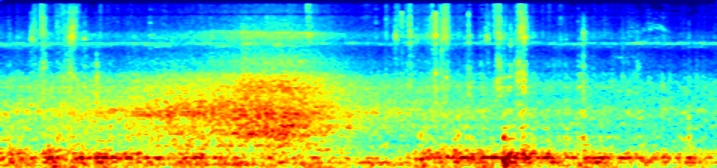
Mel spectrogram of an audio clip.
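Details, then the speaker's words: Toyota Innova, rear left wheel raised and spun by hand: a rough droning hum that swells and fades. While driving, the hum rises and falls with speed. Caused by a worn rear left wheel bearing. "Speed കുറയ്ക്കുമ്പോൾ sound കുറയാനുള്ള ആ sound കുറയുന്നതിന്റെ കാരണം എന്ന് വെച്ചുകഴിഞ്ഞാൽ ഇതിന്റെ wheel bearing പോയതാണ്"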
